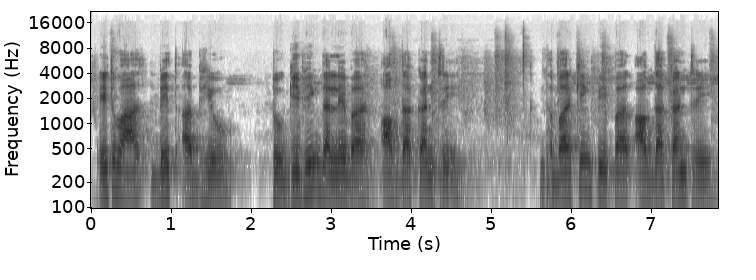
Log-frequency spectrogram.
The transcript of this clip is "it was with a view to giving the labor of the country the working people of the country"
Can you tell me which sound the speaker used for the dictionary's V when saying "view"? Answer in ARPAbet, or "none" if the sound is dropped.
B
